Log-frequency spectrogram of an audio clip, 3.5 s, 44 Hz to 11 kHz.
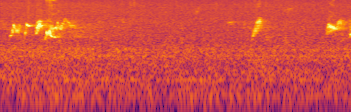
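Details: Decoy red-whiskered bulbul with a dark bib, trapping session of 31 January 2019: one brief bubbly phrase at the start, then quiet with two short chirps later.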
